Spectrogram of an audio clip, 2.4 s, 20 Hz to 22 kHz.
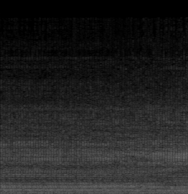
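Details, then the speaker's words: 2014 Chevy Malibu with Ecotec engine, 94,869 miles, hood open at auction, StabiliTrak service message shown: steady, even idle with constant light whir and ticking, no hunting, dips or misses; healthy idle. "Look at that. And she's as steady as a rock."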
